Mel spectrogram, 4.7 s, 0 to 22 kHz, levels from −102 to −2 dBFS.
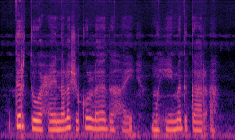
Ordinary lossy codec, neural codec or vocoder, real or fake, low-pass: none; none; real; none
